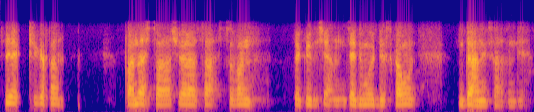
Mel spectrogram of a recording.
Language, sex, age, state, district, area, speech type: Kashmiri, male, 18-30, Jammu and Kashmir, Ganderbal, rural, conversation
